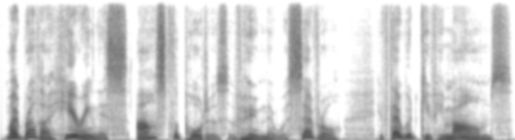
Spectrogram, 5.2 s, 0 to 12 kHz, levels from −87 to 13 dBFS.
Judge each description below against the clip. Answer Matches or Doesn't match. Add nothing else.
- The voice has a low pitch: Doesn't match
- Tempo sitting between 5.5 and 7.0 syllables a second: Matches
